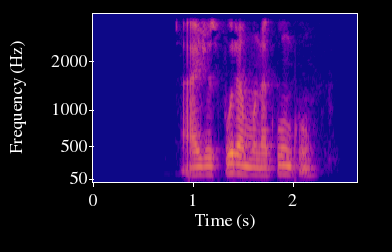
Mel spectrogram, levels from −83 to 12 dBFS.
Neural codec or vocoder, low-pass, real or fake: none; 3.6 kHz; real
